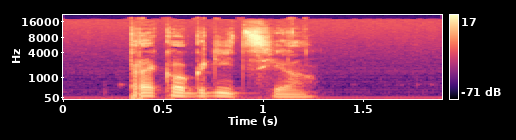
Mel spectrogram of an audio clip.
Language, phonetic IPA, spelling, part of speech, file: Polish, [ˌprɛkɔɟˈɲit͡sʲja], prekognicja, noun, Pl-prekognicja.ogg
